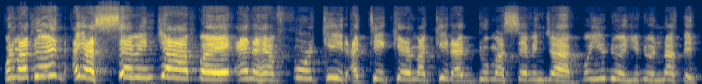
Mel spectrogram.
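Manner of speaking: put-on high Jamaican accent bragging; Jamaican woman bragging. Sketch woman bragging about her jobs, Jamaican accent. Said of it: "the girl would be like".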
